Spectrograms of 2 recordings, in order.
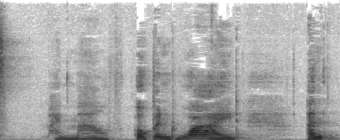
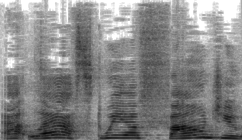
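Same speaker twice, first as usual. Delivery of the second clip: higher, louder beaming welcome; happy monster greeting; 8 semitones higher, 6 dB louder than usual. Acted. Monster joyfully greeting the child, louder and higher. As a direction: greet him like a long-lost friend. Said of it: "he said with a smile".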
